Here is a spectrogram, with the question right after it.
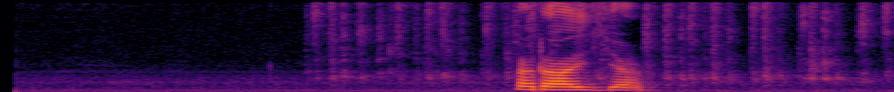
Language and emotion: Russian, neutral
